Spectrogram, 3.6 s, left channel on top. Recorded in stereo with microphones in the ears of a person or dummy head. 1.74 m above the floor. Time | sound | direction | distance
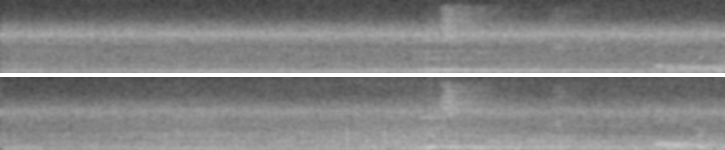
1.8 | a man speaking | 15° right (ahead or behind) | 1.5 m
